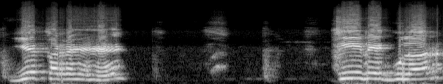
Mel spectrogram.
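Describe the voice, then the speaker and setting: A man's voice: extremely high pitch, extremely slow, bright, forceful tone, low-quality recording. A male teacher giving a classroom grammar lesson, quizzing students, repeating their answers and spelling words letter by letter.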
